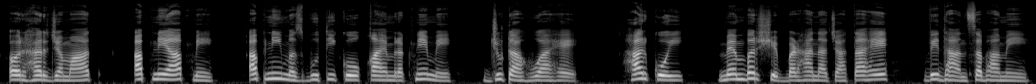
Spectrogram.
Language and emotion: Urdu, neutral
